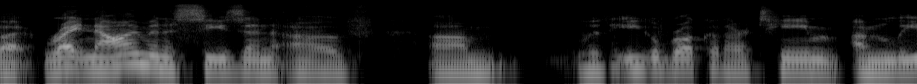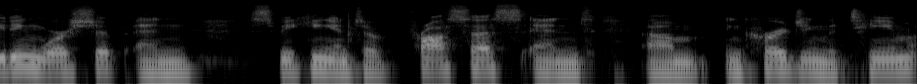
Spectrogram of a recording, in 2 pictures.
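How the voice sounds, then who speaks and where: A man with an American accent uses an ordinary speaking voice and fairly even intonation. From US Midwest, Minneapolis western suburbs. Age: 30s. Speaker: worship pastor and songwriter. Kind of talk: podcast interview.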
